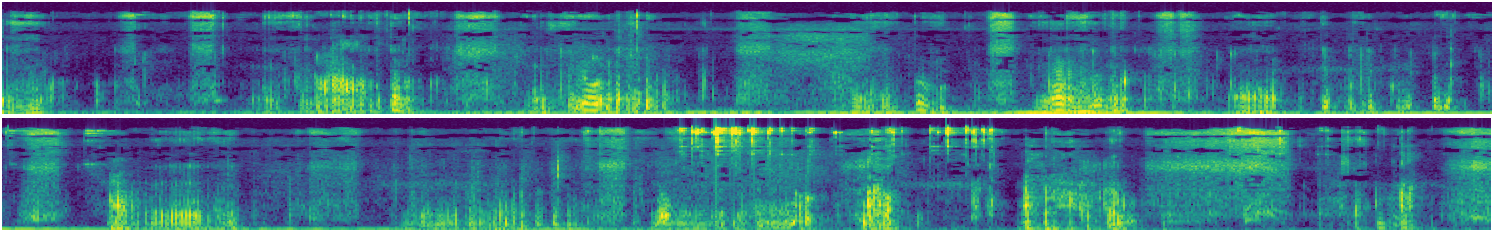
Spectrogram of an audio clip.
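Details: Frank the pug plays with a bone, making a long, low, steady grumbling growl broken by snorts and huffs, with music playing in the background.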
